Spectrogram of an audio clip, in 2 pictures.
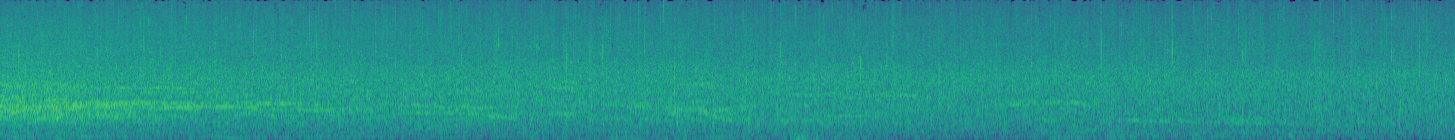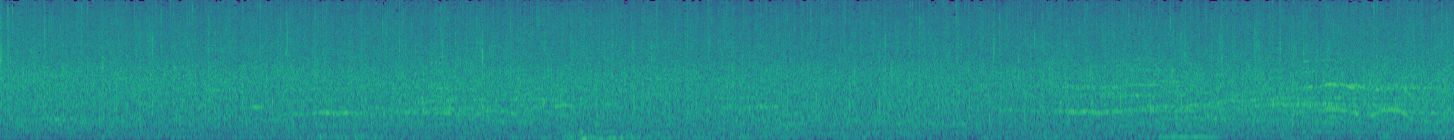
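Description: Concert audience applauding steadily, with a few voices calling out over it at the start and again near the end.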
